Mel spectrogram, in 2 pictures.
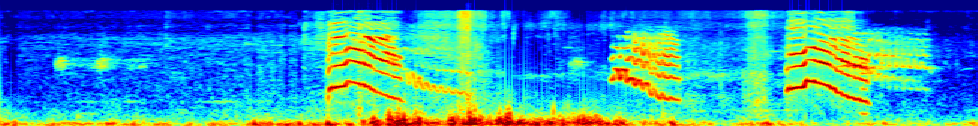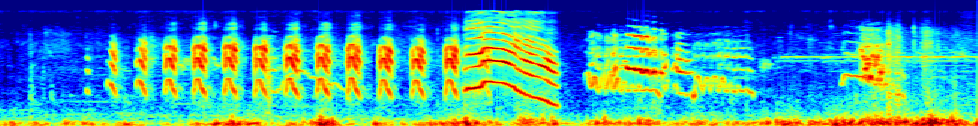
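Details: Green parrot giving repeated loud, downward-sliding screeches, plus a fast, even chatter of about a dozen clipped notes in a row, then more falling shrieks and short squeaks over a low background rumble.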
